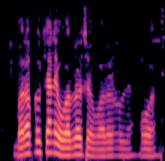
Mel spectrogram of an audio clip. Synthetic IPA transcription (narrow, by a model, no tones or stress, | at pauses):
bəɾapnũkjãneʋəɾəɾt͡ʃʰeʋəɾəɾnũkjãɾə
